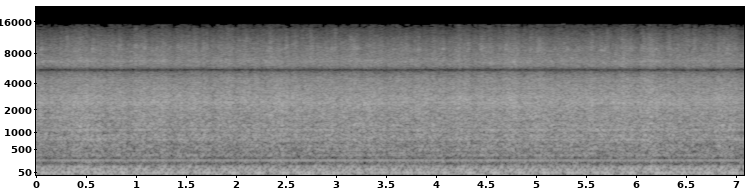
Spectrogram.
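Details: New V8 with a Lunati 60140 solid cam, after hot valve lash adjustment from about .010 to .014 intake/exhaust at operating temperature: steady, even rumble with no stray knocks or loud clatter. Solid-lifter valvetrain sounds healthy.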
